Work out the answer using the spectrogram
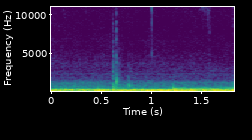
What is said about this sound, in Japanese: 朝の通勤中の車の中からお届けしております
